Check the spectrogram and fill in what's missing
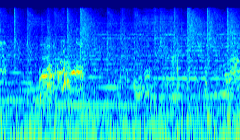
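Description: Chickens and chicks cluck and squawk in agitation near a mother hen as an eagle attacks the flock, with busy fowl calls and scuffling throughout, fairly close and moderately loud.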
